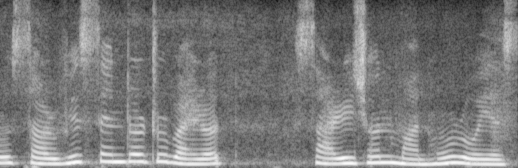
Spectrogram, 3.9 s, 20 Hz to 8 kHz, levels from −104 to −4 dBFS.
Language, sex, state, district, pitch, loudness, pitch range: Assamese, female, Assam, Sonitpur, 270 Hz, -12 LUFS, 245-295 Hz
